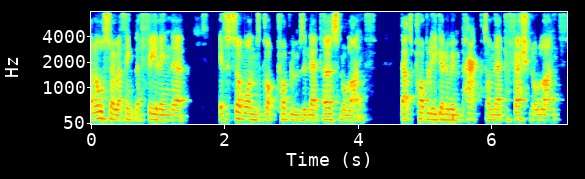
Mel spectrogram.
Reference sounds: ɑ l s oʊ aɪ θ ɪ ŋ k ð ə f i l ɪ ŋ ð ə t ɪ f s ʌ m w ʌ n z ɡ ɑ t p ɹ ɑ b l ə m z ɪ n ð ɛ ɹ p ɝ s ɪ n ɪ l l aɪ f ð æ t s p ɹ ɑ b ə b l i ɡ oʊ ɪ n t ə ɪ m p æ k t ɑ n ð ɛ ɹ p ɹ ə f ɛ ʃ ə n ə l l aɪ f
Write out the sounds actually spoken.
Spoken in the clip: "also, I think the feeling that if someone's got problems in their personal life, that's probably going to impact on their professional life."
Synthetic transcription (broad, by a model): ɑ l s oʊ aɪ θ ɪ ŋ k ð ə f i l ɪ ŋ ð ə t ɪ f s ʌ m w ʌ n z ɡ ɑ t p ɹ ɑ b l ə m z ɪ n ð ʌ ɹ p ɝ s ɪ n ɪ l l aɪ f ð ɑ t s p ɹ ɑ b ə b l i ɡ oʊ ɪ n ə ɪ m p æ k t n ð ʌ p ɹ ə f ɛ ʃ ə n ə l l aɪ f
